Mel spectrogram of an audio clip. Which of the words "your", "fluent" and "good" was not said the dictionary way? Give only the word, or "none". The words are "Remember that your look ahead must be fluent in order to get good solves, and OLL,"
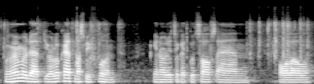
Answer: none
